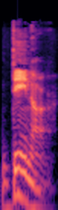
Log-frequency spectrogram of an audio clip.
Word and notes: dinar: American English

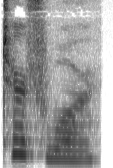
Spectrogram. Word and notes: turf war: American English

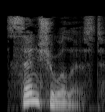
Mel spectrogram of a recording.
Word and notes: sensualist: British English

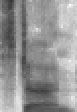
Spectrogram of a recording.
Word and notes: stern: American English

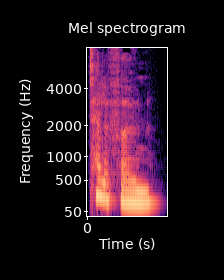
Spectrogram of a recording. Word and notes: telephone: British English

